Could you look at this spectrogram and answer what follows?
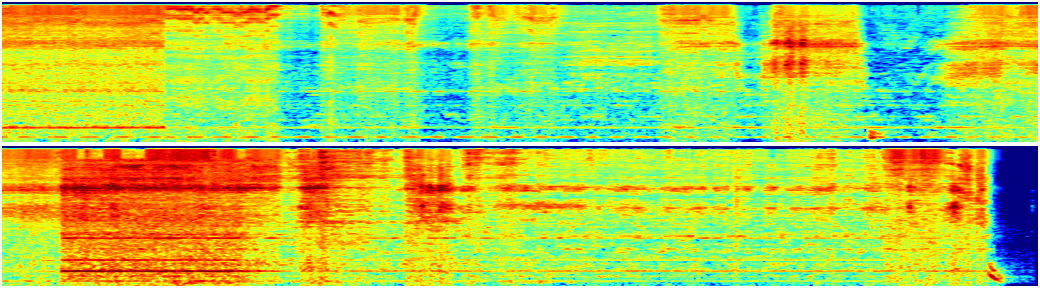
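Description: A hot air rework tool blows steadily on an Anker power bank circuit board to free a Type-C charging connector. It makes a continuous airy hiss with occasional rubbing and scraping, fairly close, and no one talks.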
